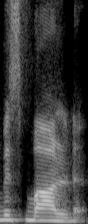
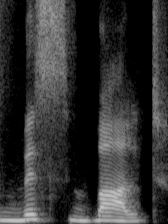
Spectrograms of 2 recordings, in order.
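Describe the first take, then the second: First: The final letter of bald sounds like D. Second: The final letter of bald sounds like T. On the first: The speaker calls it wrong. "It's not bis bald" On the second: The speaker calls it right. "Final D is pronounced as T. So it is bis bald"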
